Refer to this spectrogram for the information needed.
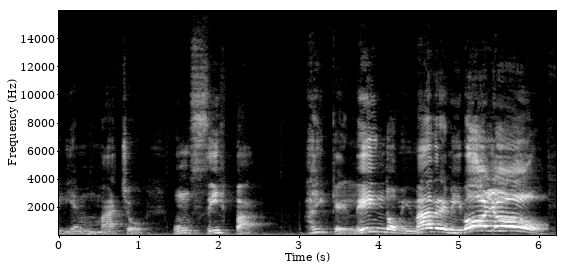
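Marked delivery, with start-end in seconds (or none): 3.1-6.1 swooning shout. Real, not acted. Swooning over handsome contestant.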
